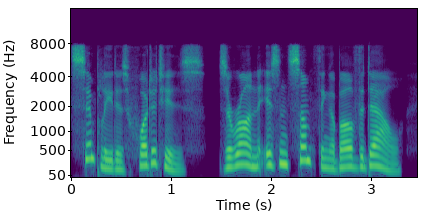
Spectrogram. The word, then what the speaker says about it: zìrán: The Tao models itself on Ziran, pronounced Ziran.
